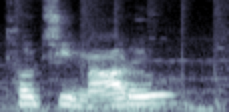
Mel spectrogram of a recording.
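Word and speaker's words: Totomaru: Natsu versus Tochimaru.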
